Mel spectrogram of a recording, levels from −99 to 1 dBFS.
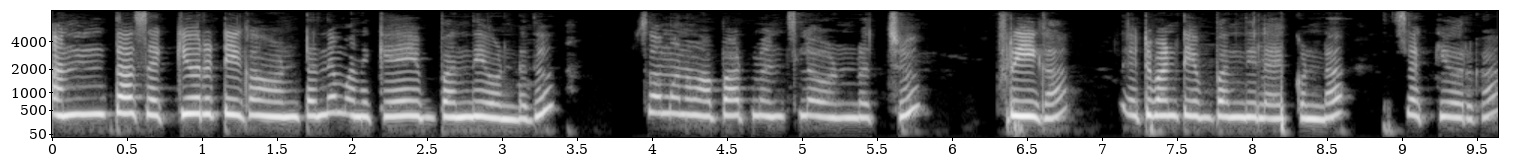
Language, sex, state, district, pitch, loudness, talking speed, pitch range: Telugu, female, Andhra Pradesh, Guntur, 375 Hz, -16 LUFS, 125 wpm, 350-400 Hz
